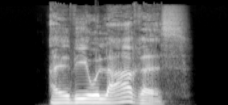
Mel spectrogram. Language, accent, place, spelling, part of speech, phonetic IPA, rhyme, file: German, Germany, Berlin, alveolares, adjective, [alveoˈlaːʁəs], -aːʁəs, De-alveolares.ogg
- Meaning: strong/mixed nominative/accusative neuter singular of alveolar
